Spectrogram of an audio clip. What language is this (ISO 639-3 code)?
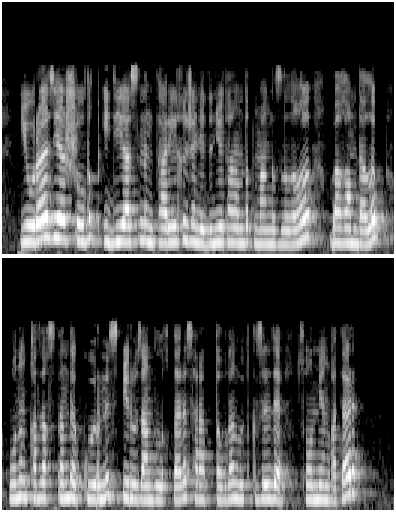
kaz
